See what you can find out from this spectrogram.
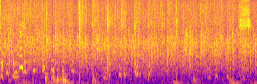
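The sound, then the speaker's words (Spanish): An audience applauds with dense, steady clapping that stays even in volume and fills the whole stretch without a break. “Un aplauso para todos nuestros”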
